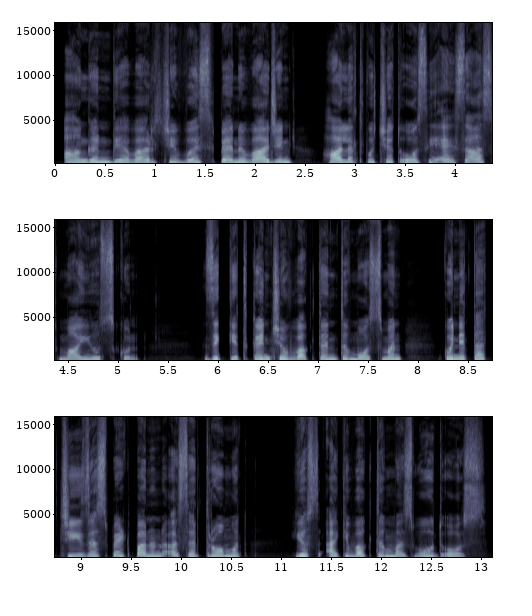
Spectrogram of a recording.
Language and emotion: Kashmiri, sad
